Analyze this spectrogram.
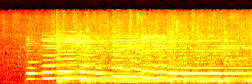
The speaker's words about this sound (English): He lit a cigarette and stared at the window. He noticed outside it was raining again.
